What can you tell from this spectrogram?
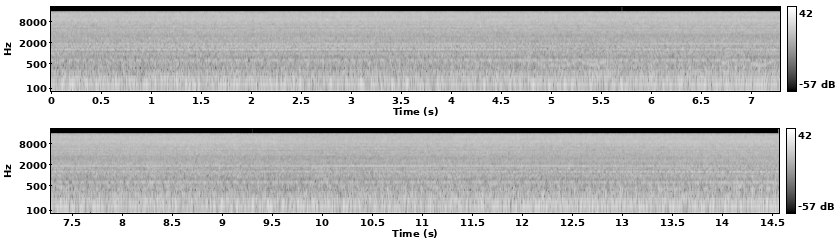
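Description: Helicopter in flight heard from inside the cabin: a loud, steady engine and rotor din with several thin, steady whining tones over it.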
